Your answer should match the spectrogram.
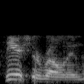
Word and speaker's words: Saoirse Ronan: Saoirse Ronan, or Saoirse Ronan, which is the correct pronunciation of her name, is Irish by birth, and this movie feels like a really personal story.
